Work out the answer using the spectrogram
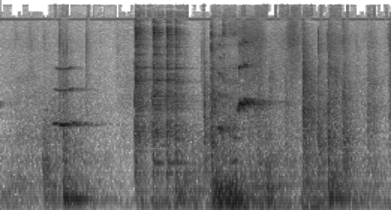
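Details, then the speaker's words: Condo door: short, high squeals with each swing, plus door bumps, from the metal hinge knuckles rubbing, not from contact with the wood. The fix is removing the hinge pin and applying multi-purpose grease, though these hinges are being replaced. "Any of your door hinges that are rubbing, let's say, listen to this door. Hear that? That's because in between the knuckles somewhere, it's doing that. It's not hitting the wood or anything."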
